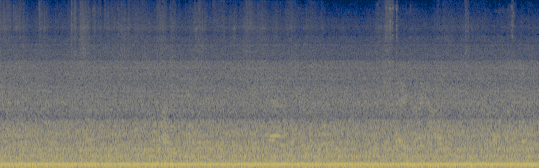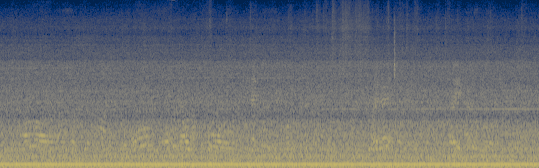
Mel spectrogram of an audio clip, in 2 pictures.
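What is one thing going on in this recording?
A bus engine idles with a steady low hum close by.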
